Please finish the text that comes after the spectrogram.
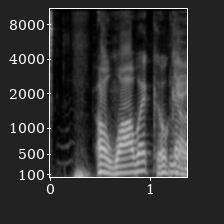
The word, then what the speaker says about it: Warwick: And it's pronounced Wawwick. Oh, Wawwick.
